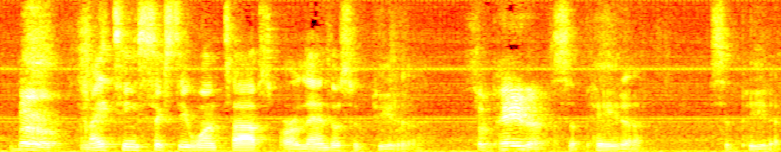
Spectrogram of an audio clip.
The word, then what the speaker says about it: Cepeda: Cepeda. Cepeda. Cepeda. He doesn't pee, he pays. Cepeda. That's how you say it.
